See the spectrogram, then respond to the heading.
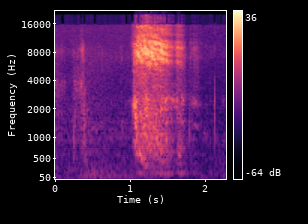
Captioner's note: the sound of tape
